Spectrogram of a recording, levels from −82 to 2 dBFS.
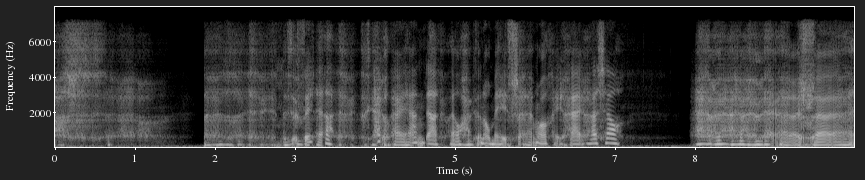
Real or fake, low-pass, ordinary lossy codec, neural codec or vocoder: fake; 7.2 kHz; MP3, 64 kbps; autoencoder, 22.05 kHz, a latent of 192 numbers a frame, VITS, trained on many speakers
